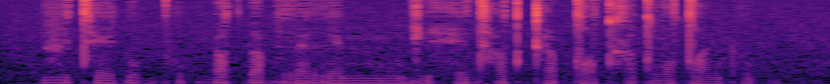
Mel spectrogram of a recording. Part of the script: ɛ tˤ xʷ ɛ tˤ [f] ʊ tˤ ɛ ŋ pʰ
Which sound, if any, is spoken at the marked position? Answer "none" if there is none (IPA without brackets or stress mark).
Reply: v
